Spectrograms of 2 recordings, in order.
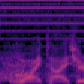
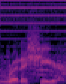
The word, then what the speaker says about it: Reitz: Reitz, one of the great mispronunciations of 1992. Doug called him Ridashir.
